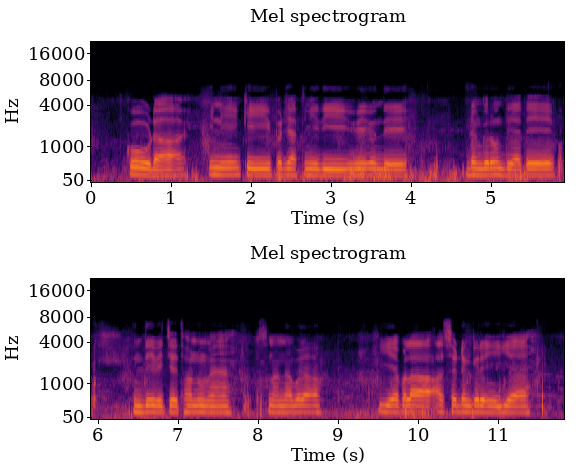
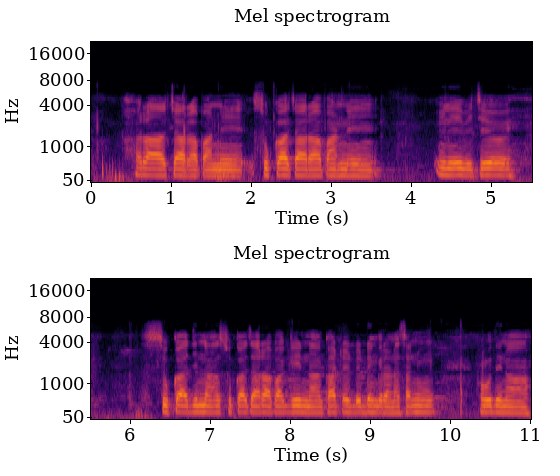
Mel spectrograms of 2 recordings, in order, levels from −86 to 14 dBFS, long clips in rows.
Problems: none marked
